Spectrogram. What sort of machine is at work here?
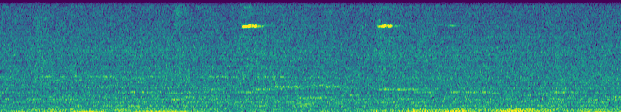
fan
